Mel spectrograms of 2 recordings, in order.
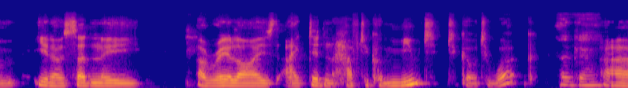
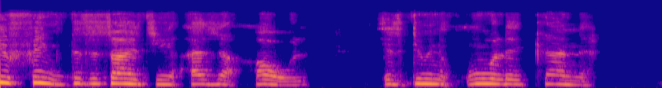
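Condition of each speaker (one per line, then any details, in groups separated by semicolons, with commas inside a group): No condition
Cerebral palsy; premature birth, ventilator at birth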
